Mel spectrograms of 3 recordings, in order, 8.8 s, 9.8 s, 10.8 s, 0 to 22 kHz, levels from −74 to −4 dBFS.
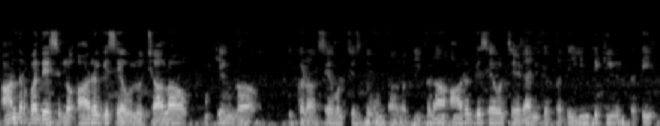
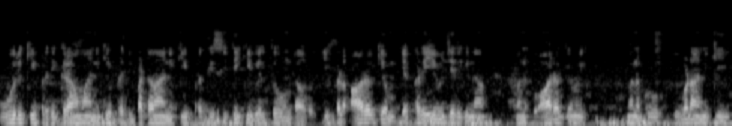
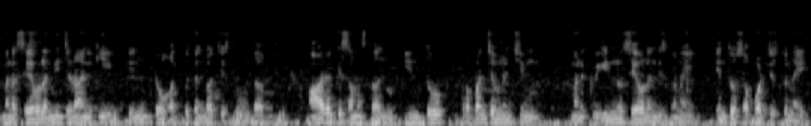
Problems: background sounds at intervals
